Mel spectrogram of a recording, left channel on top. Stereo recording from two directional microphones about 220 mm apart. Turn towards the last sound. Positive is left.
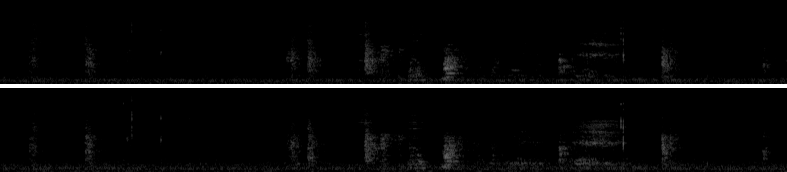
turn(degrees=-10)  # may be behind; listen again after turning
